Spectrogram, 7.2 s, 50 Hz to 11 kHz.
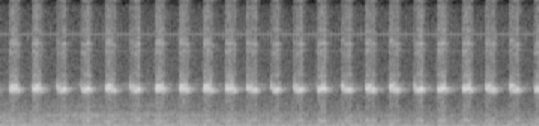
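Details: Cricket recorded on 27 August 2011 with a compact Pentax camera: steady high-pitched chirps repeated about three times per second in a regular pulsing rhythm, with a faint low hum underneath.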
